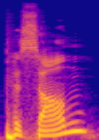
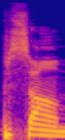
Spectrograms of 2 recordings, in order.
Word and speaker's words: psalm: not know palm 125 i don't even know how to say that word passam he doesn't know psalm 125 get his s possam i'm going to pronounce it psalm okay guys 125 authors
